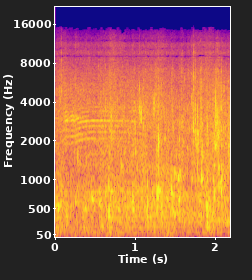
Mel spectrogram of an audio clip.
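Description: Water running steadily from a hose into a metal stock trough, fed from an IBC tank on a pickup; the trough is full to overflowing.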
